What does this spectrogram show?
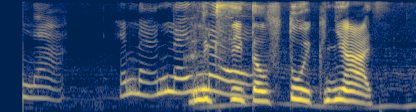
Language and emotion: Russian, angry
